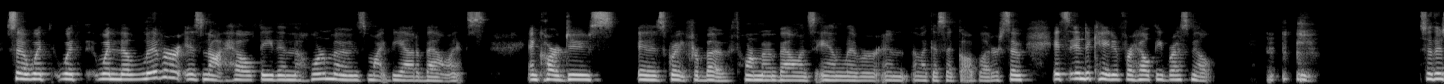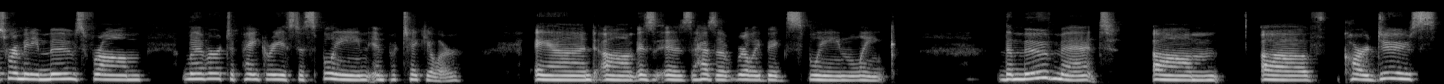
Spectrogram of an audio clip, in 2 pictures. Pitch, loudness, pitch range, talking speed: 215 Hz, -20 LUFS, 200-235 Hz, 135 wpm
